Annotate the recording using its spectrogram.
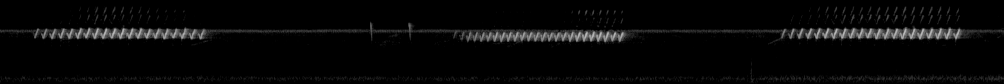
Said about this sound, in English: That was the dry trill of a pine warbler.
